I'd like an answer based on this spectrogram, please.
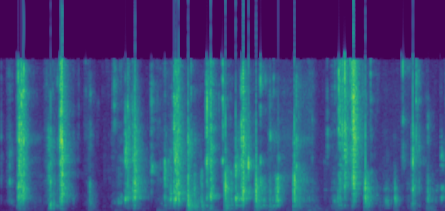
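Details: American Bully (Pit Bull) Kotetsu, male, chewing duck spine jerky: repeated crunching bites mixing brittle cracks with softer wet mouthing, several per second in clusters.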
